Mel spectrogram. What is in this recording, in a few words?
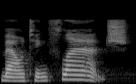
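"mounting flange", English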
